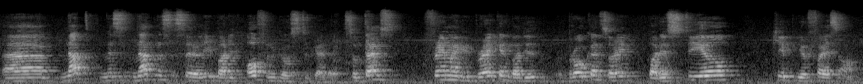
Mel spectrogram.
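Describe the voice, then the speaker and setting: In a high-pitched, fairly bright voice at normal speed with few pauses, a non-native-Chinese guest speaker lectures a discussion group, going point by point with frequent restarts and repetitions. The echoey indoor room, distant mic, and slight background noise color the recording.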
